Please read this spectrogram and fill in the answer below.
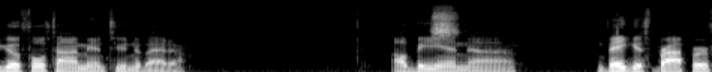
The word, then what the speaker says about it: Nevada: Nevada. How do you say it? – Nevada. – I think the locals say Nevada.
